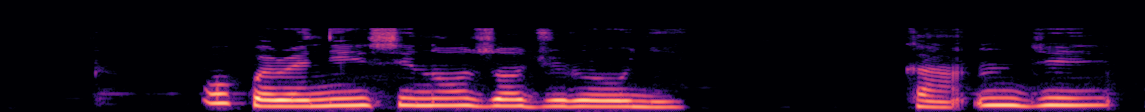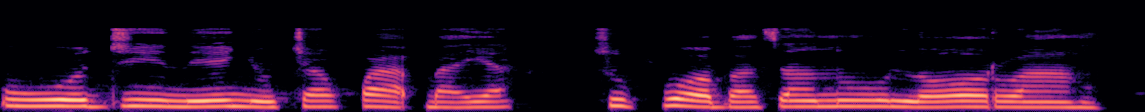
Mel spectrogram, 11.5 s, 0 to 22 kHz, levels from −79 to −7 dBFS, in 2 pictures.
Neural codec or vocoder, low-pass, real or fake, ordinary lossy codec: none; none; real; none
